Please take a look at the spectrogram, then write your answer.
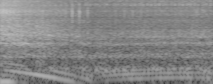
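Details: Engine with a microphone in the engine bay at idle, with a steady deep knock about three to four per second. First suspected as a bad lifter, it turned out to be a failed rod bearing and a cracked crankshaft.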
